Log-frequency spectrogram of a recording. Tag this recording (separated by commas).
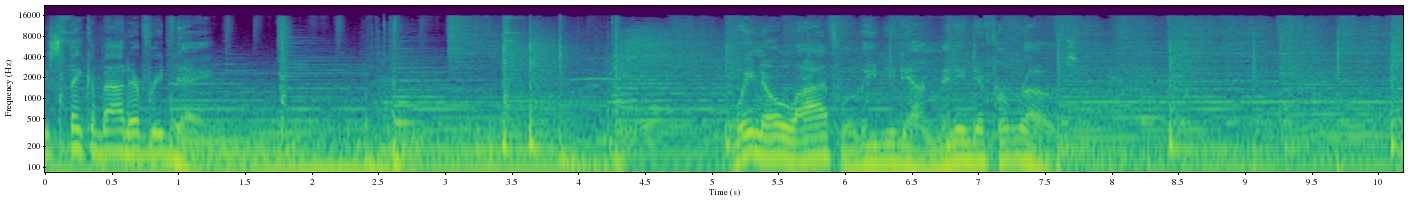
Speech, Music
